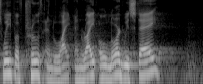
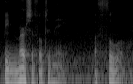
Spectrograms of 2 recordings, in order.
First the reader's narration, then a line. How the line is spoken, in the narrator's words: the king murmured low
